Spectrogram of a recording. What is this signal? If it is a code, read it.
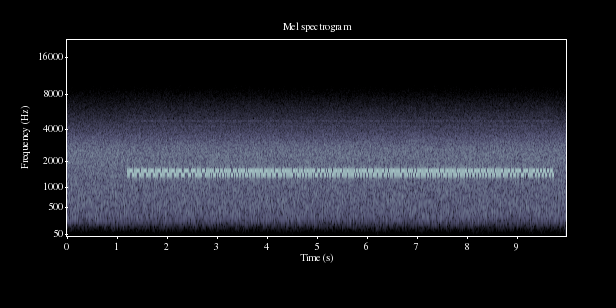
NAVTEX (SITOR-B), 100 baud, 170 Hz shift, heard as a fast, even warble, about 1500 Hz centre, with radio static. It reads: ZCZC GB63 CONTAINER ADRIFT IN PSN 01-23S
